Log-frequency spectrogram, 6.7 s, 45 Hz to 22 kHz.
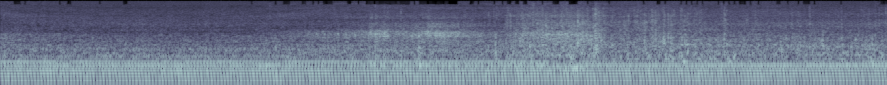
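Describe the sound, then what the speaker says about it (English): A WX15 water pump runs outdoors feeding a Goldrat high banker for gold prospecting, a steady droning engine hum under rushing water, with slight surges partway through. "A WX15, isn't it? Yeah. Pump."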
